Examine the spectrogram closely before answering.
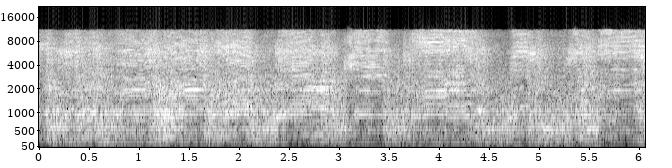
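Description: Several 1/5th-scale RC cars' small two-stroke petrol engines racing together, overlapping as each revs up and down through the corners and straights.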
